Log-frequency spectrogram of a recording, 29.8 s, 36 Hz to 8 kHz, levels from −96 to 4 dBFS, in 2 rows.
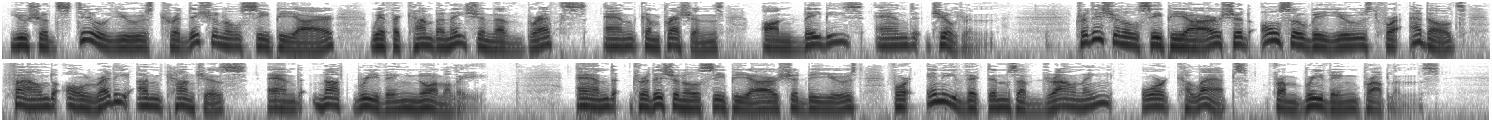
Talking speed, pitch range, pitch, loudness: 95 wpm, 105-140 Hz, 120 Hz, -16 LUFS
